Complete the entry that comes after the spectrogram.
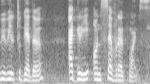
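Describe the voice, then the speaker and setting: A woman talks with a non-native accent. Her tone is bright and sharp. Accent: non-native accent, self-noted. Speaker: keynote speaker, international education official. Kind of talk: keynote speech.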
